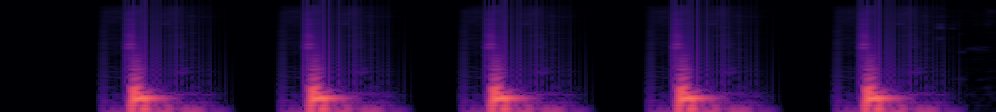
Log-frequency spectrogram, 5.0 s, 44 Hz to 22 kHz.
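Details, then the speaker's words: Manual blood pressure measurement: a stethoscope in the elbow crease just below the arm cuff picks up Korotkoff sounds as the cuff slowly deflates, five regular low taps at about 65/min. The first tap marks systolic 115 mmHg, and the reading is 115/70. "that first tapping sound marks the systolic pressure looks like it happened at 1 15."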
